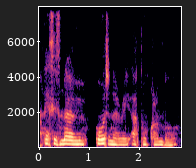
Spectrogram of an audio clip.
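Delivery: seduce them with each ingredient like a posh ad; M&S advert voice. Retold or imitated. Telling viewers her dinner, in the Marks and Spencer's ad voice. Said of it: "in the Marks and Spencer's voice".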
